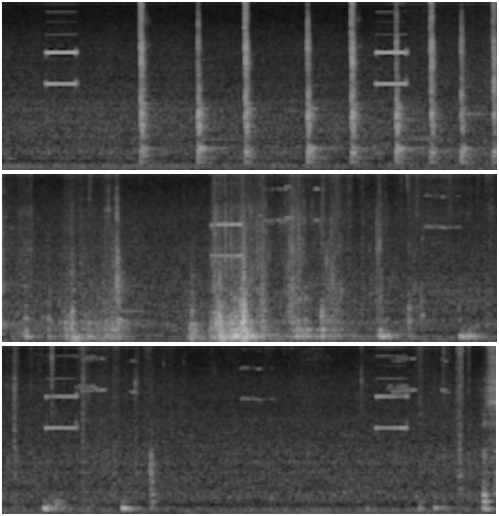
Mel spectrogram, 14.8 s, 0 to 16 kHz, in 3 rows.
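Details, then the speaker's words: Doosan diesel excavator that had sat a while, no-start: sharp clicks about twice a second as the relay energizes at ignition, but no cranking. The 24 V feed is not reaching the starter solenoid; the relay or solenoid is suspected. "but this sounds like it is energizing it's a distinctive click when the ignition is thrown over"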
